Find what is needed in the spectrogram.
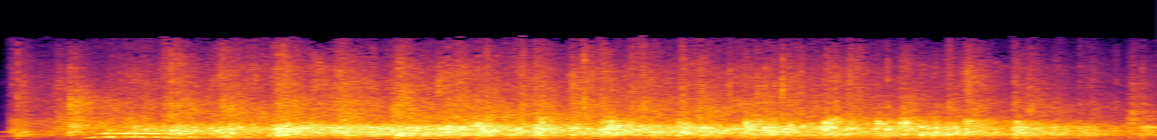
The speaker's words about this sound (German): Genau, deswegen viel Applaus für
